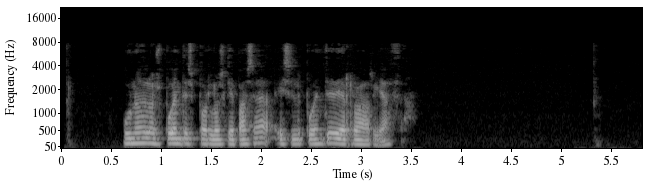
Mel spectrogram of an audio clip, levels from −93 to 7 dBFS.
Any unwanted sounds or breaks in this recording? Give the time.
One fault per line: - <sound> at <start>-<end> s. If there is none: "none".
none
